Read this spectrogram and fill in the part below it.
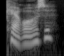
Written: KAROSSERNE

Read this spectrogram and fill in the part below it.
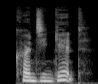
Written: kontingent

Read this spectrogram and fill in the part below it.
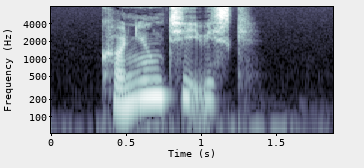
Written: konjunktivisk

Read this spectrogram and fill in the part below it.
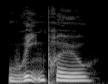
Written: urinprøve

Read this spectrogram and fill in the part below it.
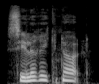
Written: SELLERIKNOLD

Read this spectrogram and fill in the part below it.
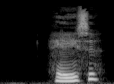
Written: hase

